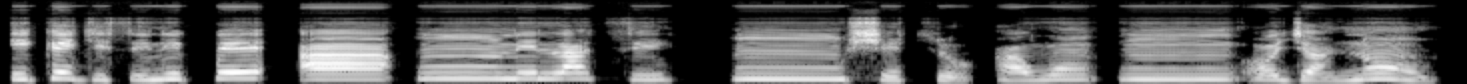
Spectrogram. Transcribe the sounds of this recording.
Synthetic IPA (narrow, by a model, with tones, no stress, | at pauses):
i˨ke˧d͡ʒi˨si˨nĩ˧k͡pe˦a˧n̩˦nĩ˦la˦ti˧ | n̩˦ʃe˨to˨a˨w̃ɔ̃˧n̩˦ɔ˧d͡ʒa˨nãː˦˨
